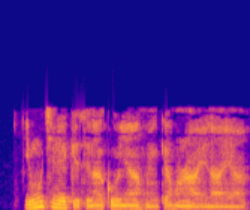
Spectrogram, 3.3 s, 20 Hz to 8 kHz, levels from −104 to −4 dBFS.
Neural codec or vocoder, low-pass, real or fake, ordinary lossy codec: none; 7.2 kHz; real; AAC, 16 kbps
